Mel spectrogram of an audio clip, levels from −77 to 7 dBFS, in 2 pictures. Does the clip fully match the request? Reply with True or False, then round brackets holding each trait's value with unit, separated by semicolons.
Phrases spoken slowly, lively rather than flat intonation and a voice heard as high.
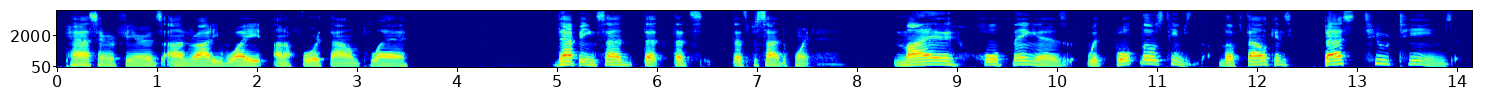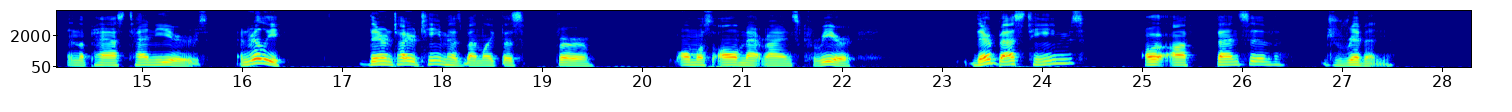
False (125 wpm; 5.8 semitones; 135 Hz)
